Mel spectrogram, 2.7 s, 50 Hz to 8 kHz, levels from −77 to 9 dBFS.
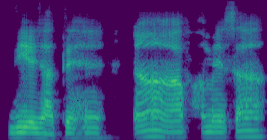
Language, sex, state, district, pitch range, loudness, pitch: Hindi, male, Bihar, Supaul, 110-115 Hz, -20 LUFS, 110 Hz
